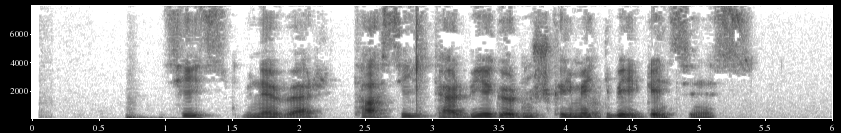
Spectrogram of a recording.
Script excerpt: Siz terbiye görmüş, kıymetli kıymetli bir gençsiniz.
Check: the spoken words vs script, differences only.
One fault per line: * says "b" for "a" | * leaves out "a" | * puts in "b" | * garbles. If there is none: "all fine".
* puts in "münevver tahsil"
* leaves out "kıymetli"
